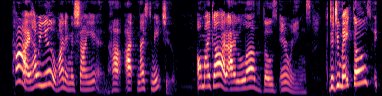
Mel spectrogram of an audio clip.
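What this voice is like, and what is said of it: Put-on polished, proper-sounding voice. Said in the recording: “put on my clear people voice”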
